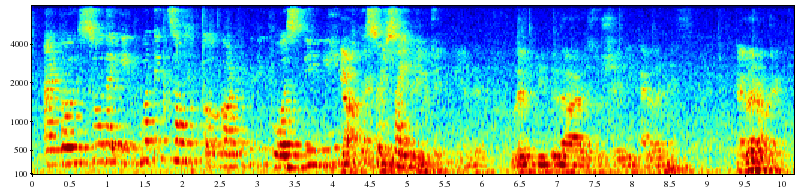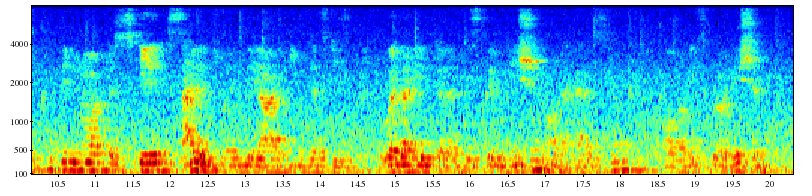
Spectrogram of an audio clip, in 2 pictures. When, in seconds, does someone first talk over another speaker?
4 s

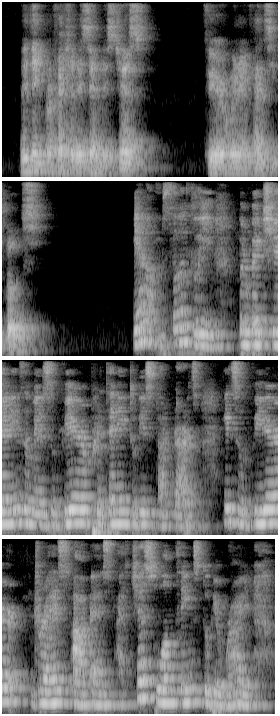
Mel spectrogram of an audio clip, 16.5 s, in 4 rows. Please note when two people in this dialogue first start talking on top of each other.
none

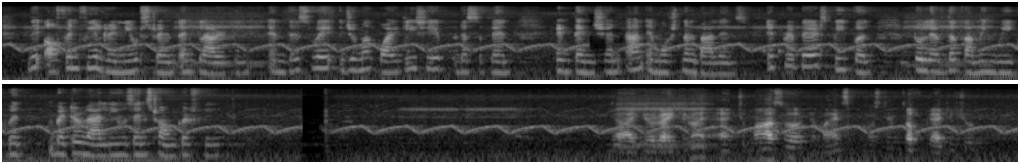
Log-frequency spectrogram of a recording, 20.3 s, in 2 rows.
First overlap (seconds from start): none

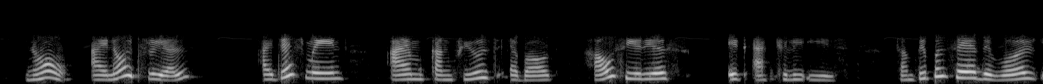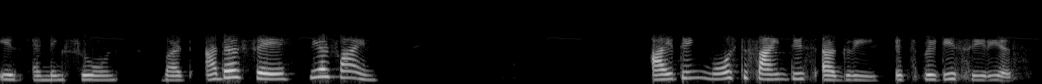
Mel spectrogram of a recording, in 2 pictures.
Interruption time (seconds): none

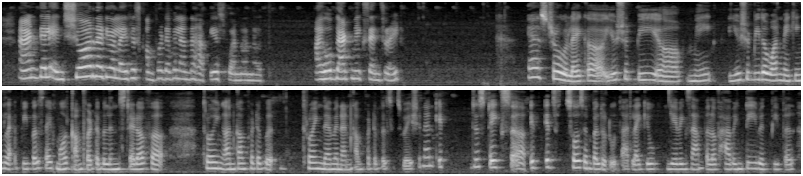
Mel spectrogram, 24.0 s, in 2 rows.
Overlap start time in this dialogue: none

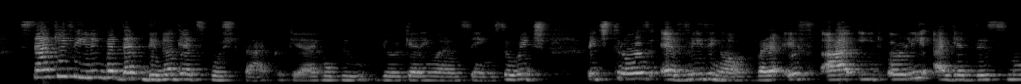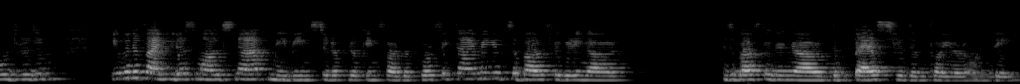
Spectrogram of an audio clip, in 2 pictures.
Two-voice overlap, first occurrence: none

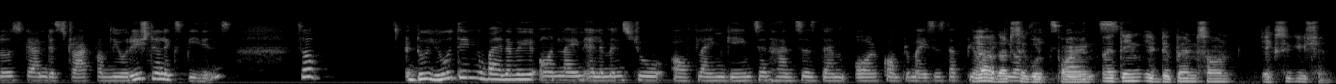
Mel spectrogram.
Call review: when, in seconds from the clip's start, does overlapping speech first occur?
10 s

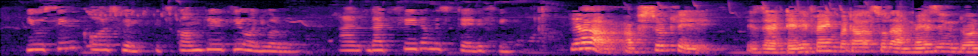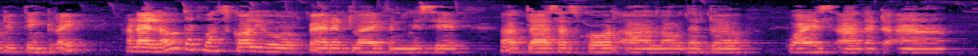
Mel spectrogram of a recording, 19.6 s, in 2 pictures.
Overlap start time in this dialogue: none

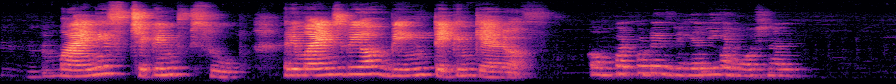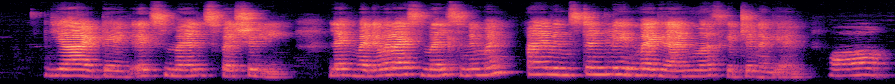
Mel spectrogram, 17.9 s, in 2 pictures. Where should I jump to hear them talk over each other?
none

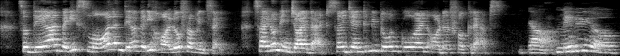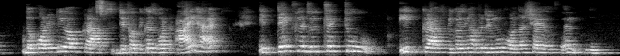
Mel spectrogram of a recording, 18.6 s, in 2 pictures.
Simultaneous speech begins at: none

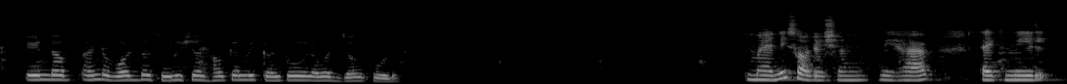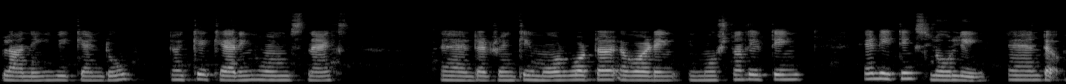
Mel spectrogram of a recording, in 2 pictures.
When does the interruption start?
none

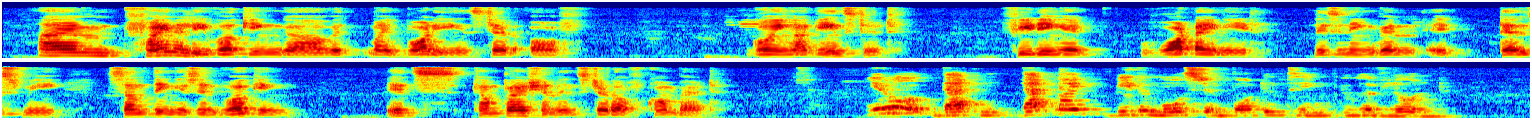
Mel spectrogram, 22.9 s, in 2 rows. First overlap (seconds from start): none

